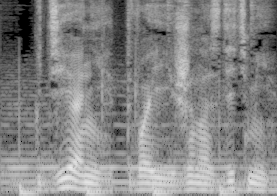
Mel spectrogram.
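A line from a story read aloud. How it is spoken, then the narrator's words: Quiet question. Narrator (Russian): тихо спросил я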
